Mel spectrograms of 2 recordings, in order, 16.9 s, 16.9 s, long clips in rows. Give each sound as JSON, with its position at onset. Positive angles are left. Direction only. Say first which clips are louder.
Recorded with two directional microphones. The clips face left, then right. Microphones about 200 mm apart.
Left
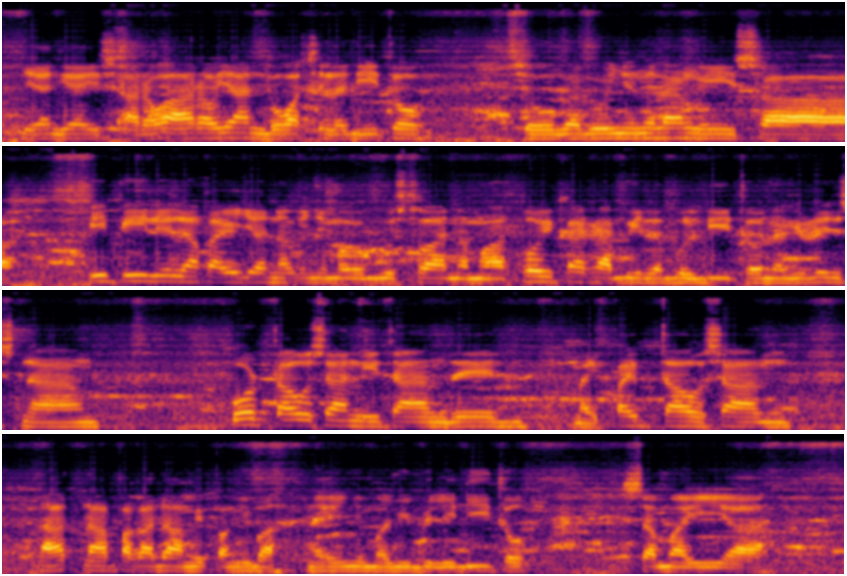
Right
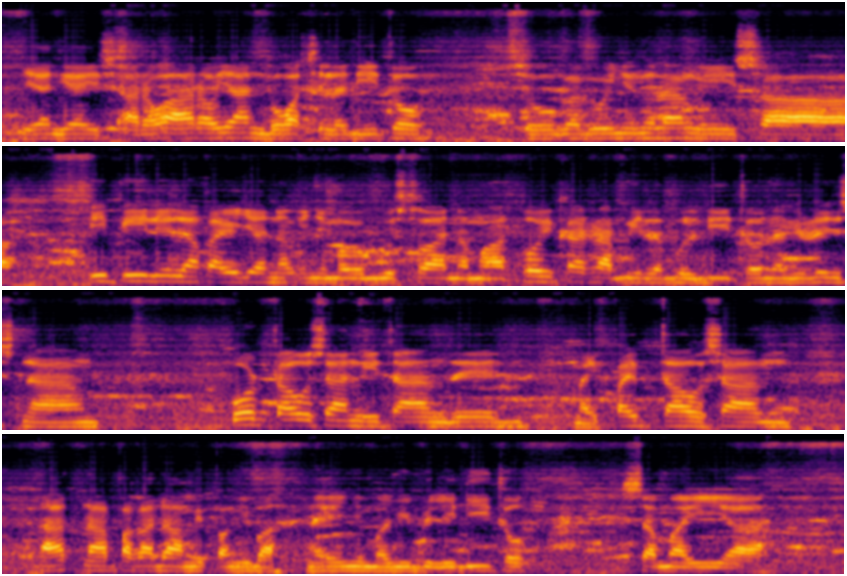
{"t": 0.1, "sound": "speech", "louder": "right 2 dB", "side_deg": 0}
{"t": 2.6, "sound": "speech", "louder": "left 4 dB", "side_deg": 30}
